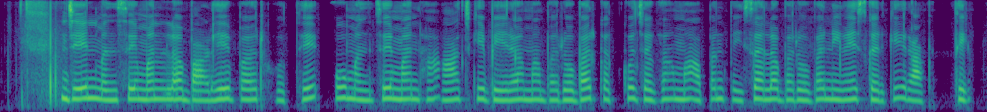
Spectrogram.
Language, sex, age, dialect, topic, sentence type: Chhattisgarhi, female, 25-30, Central, banking, statement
